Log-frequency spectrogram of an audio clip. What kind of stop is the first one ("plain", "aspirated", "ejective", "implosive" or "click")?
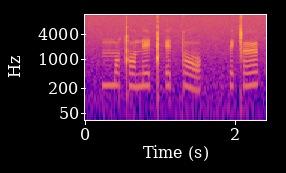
click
